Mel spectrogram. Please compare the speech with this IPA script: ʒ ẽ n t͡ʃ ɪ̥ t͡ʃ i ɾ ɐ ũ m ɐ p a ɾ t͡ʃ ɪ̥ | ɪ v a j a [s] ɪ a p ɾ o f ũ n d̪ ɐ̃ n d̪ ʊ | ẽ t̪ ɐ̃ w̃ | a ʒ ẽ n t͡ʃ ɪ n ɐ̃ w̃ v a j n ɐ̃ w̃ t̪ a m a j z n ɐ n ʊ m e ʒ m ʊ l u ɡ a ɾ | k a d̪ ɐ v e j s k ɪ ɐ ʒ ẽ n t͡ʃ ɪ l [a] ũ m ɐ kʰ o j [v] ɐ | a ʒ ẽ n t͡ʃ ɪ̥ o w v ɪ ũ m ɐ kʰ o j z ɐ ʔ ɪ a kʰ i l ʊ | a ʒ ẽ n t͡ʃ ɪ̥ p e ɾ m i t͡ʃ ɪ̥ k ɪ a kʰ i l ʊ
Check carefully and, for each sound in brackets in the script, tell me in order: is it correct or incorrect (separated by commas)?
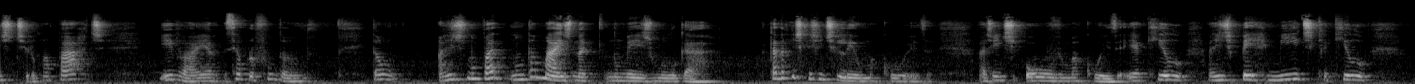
correct, incorrect, incorrect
